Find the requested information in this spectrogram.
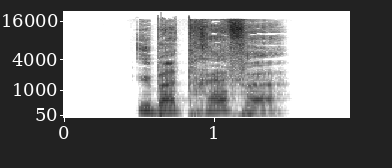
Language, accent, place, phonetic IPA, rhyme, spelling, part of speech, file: German, Germany, Berlin, [yːbɐˈtʁɛfə], -ɛfə, übertreffe, verb, De-übertreffe.ogg
- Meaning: inflection of übertreffen: 1. first-person singular present 2. first/third-person singular subjunctive I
